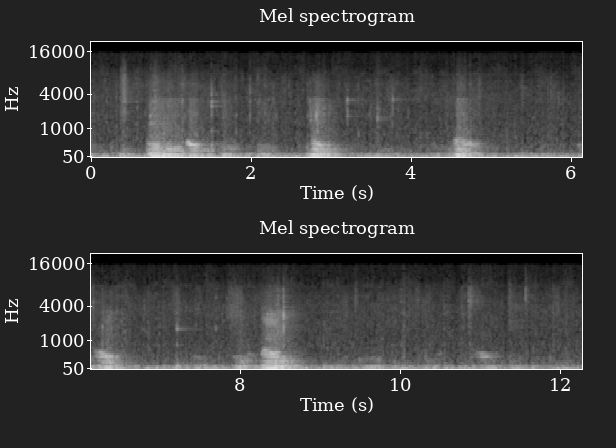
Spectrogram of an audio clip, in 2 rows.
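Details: Wild white-lipped peccaries moving toward a salt lick, recorded 10 July 2022: low husky grunts and short growls spaced roughly every two seconds, with faint higher chirps in the background.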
